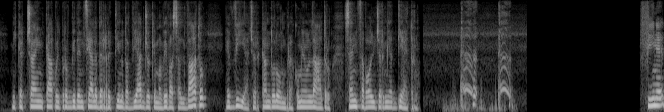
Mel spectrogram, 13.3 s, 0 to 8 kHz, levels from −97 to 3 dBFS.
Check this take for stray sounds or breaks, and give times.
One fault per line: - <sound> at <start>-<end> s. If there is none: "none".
- cough at 8.8-10.4 s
